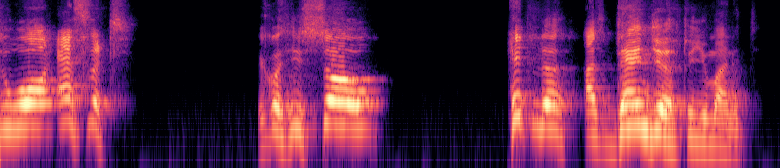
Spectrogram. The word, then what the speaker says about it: Hitler: to fight this war caused by somebody called Ikiler. It's most likely what happened is that some of the people who were wounded came back and they mispronounced the name Hitler or Hitler.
